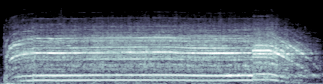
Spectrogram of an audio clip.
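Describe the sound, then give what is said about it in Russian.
An electric meat grinder mincing meat for spaghetti bolognese runs with a steady motor whine and harmonic hum, its pitch shifting slightly near the end as the load changes, then winding down. No one speaks. “Сейчас посмотрим, как она измельчит мясо для”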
